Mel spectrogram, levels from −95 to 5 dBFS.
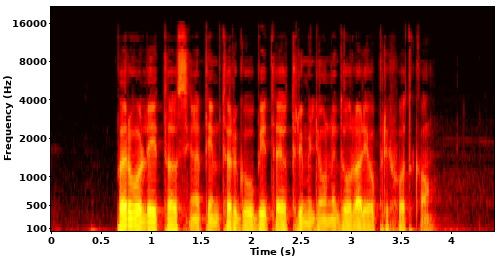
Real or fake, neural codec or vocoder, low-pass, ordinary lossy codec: real; none; 19.8 kHz; MP3, 64 kbps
